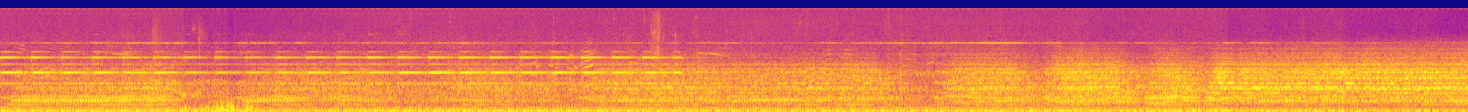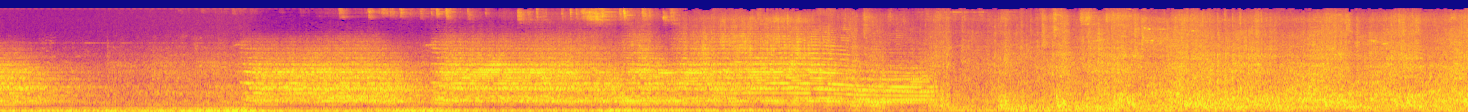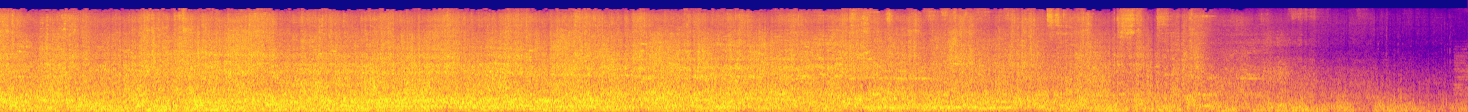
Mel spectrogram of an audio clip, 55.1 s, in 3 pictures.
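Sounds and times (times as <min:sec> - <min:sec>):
train air horn: 0:00.0 - 0:04.6, 0:07.6 - 0:19.4, 0:21.4 - 0:30.2
train cars rattling on rails: 0:00.0 - 0:54.9
diesel locomotive engine rumble: 0:00.0 - 0:55.0.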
